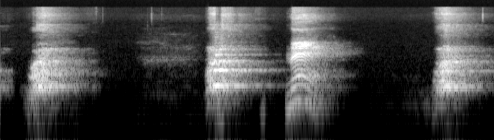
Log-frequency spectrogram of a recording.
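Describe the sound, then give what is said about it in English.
A pet dog barks four times, sharp harmonic barks separated by brief silences, with one bark sliding into a whiny yip. A man's voice is faintly present. “apologies no, that's my dog.”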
